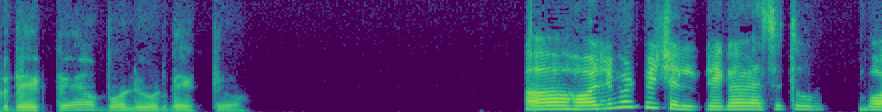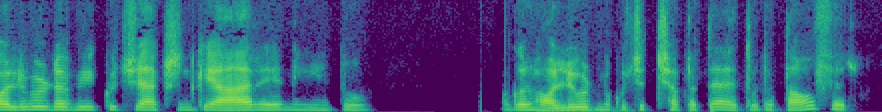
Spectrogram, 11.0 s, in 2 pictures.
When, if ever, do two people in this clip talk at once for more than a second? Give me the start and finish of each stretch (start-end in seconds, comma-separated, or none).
none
